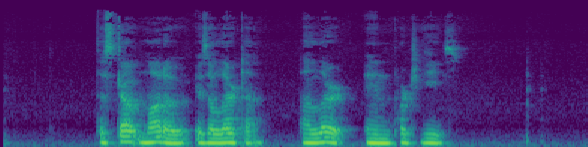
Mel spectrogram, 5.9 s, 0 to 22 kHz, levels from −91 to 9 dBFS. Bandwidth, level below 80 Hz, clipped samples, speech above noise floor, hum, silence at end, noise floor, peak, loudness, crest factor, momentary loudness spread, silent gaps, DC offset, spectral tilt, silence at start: 14.5 kHz; -46 dBFS; under 0.1%; 42 dB; none; 1.35 s; -57 dBFS; -2 dBFS; -17 LUFS; 14 dB; 9 LU; none; under 0.1%; -7.5 dB/octave; 1 s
